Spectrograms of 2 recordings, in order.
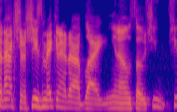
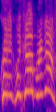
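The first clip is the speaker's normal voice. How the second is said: very high, frantic, panicked pleading; 6 dB louder than usual. Retelling a movie scene, a character trying to wake a limp body: imitating someone freaking out. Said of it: "she's freaking out".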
